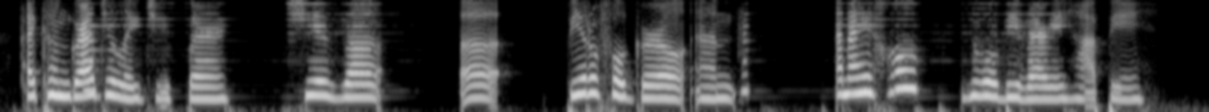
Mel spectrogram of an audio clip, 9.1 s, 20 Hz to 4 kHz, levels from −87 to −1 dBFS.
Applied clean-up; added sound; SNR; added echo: neural mask model DeepFilterNet 3.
